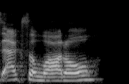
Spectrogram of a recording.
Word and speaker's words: axolotl: It's axolotl.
